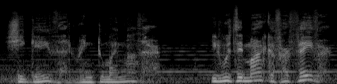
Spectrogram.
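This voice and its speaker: A man's voice: medium pitch, big pitch swings, brisk, music in the background, close to an everyday voice. An actor playing a brooding, conflicted male assassin in a video game, intense and troubled in manner. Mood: tense.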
